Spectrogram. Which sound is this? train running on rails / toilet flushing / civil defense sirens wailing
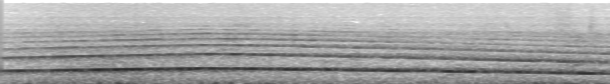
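civil defense sirens wailing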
